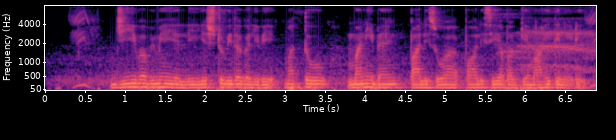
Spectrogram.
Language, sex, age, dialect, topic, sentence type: Kannada, male, 18-24, Coastal/Dakshin, banking, question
